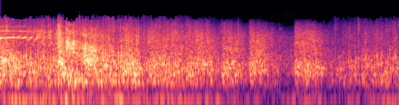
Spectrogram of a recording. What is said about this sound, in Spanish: Los forajidos huyen al galope dejando algunas bajas.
